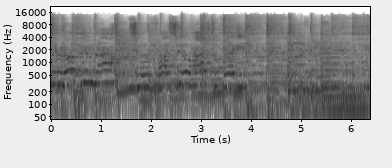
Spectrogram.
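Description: Live band music: a man singing over an acoustic guitar and a drum kit with cymbals.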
